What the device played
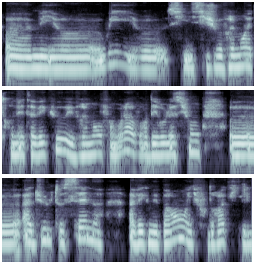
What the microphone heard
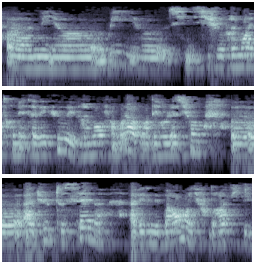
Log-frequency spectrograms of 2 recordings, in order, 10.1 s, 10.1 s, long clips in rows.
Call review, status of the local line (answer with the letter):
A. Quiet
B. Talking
A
